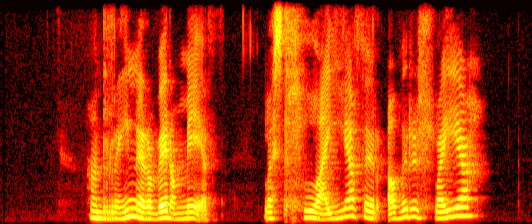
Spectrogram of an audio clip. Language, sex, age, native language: Icelandic, female, 11, Icelandic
